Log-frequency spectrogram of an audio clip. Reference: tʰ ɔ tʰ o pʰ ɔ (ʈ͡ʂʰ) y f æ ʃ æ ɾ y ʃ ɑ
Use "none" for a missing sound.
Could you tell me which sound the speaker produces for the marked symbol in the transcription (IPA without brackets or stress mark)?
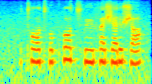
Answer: t͡sʰ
